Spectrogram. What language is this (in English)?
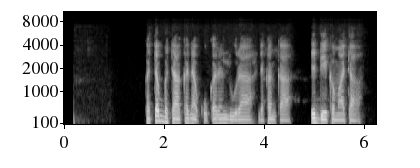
Hausa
